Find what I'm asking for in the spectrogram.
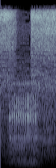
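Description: An airbrush sprays cake decoration through a stencil, producing a loud continuous hiss for about a second that briefly dips in the middle.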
